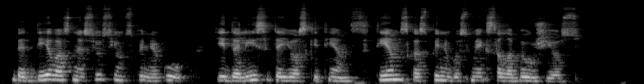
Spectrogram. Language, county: Lithuanian, Kaunas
